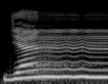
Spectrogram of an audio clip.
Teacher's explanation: Nun dibaca panjang boleh dua boleh empat boleh enam harakat asal konsisten dalam sekali bacaan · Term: madid lukun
